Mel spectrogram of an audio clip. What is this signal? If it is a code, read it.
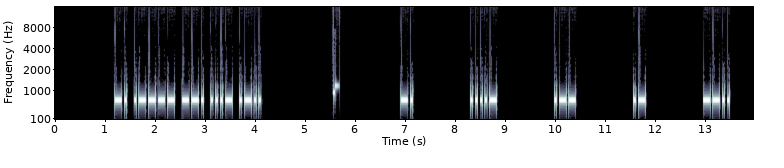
Morse code, heard as a keyed tone, about 25 wpm, spaced as for 11 wpm, 700 Hz. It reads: N1GVL N4WAZ
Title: USA Call Signs - 5 Characters - 8x Character Spacing - 25wpm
